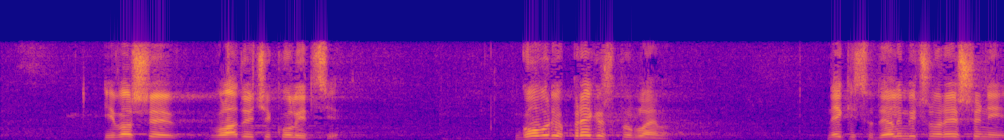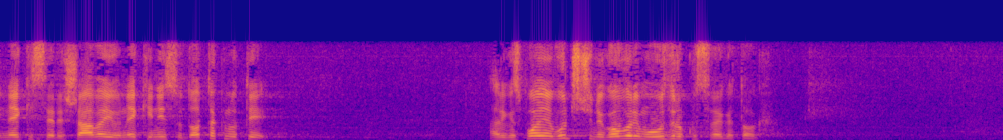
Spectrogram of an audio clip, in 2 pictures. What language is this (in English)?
Serbian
